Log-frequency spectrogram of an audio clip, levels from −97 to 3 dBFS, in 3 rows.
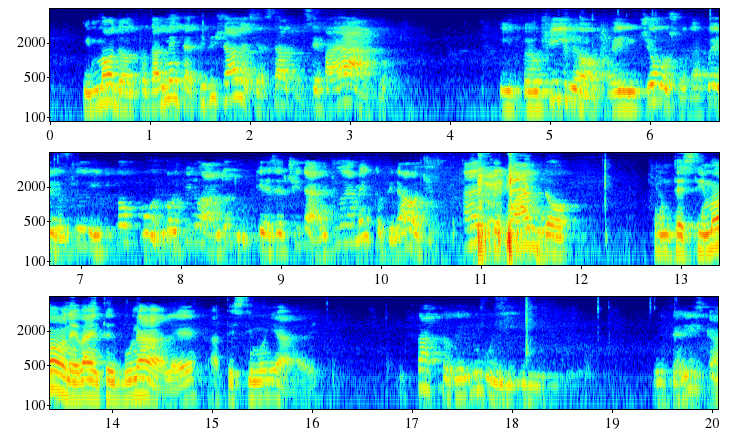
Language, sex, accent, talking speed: Italian, male, native, 110 wpm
